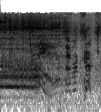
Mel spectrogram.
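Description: High-pitched, sped-up cartoon voice drawing out a long steady note, then dropping in pitch into 'catch me', a taunting 'you'll never catch me'.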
